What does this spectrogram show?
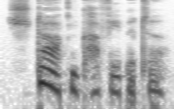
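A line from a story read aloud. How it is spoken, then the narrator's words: Murmured. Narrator (German): murmelte sie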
